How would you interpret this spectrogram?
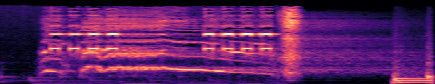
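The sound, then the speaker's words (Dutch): An alarm clock goes off with a loud, crowing-like tone that wavers and slowly drops in pitch, ending in a sharp burst followed by a brief low buzzing chime. “Maar feit is wel, als ik de wekker maar hard genoeg zet of je een flinke por geef, dan kan ik je vrij eenvoudig weer terugbrengen tot bewustzijn.”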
